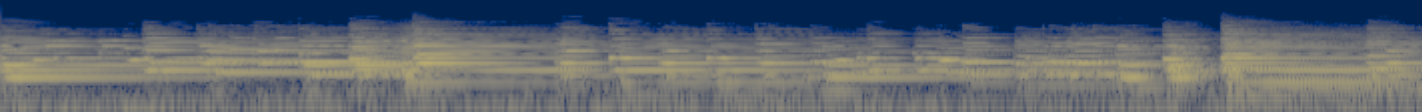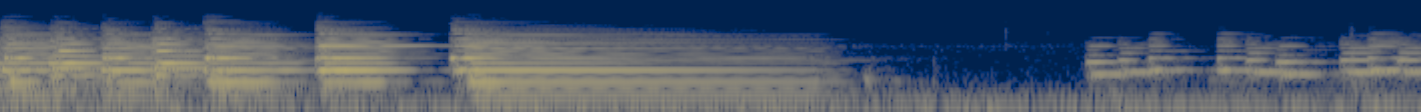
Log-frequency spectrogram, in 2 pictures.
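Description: Grand piano played four-hands: busy, dense passages, then a loud chord held and left to die away. After a brief pause, a quieter, lighter passage begins near the end.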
